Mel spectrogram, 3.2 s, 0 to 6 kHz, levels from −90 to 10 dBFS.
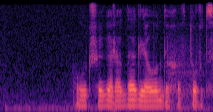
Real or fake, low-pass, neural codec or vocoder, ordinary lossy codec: real; 5.4 kHz; none; none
